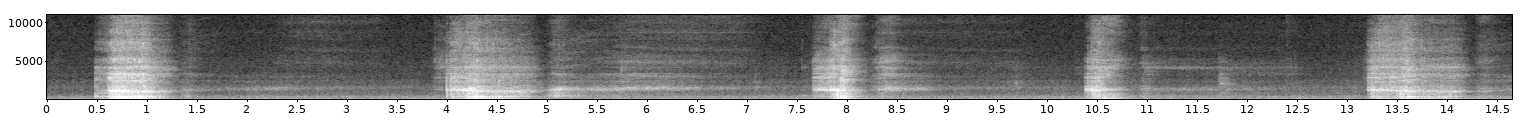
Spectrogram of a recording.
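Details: Loud, rough snoring snorts recurring about 17 times a minute at an uneven pace over a steady low hum.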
